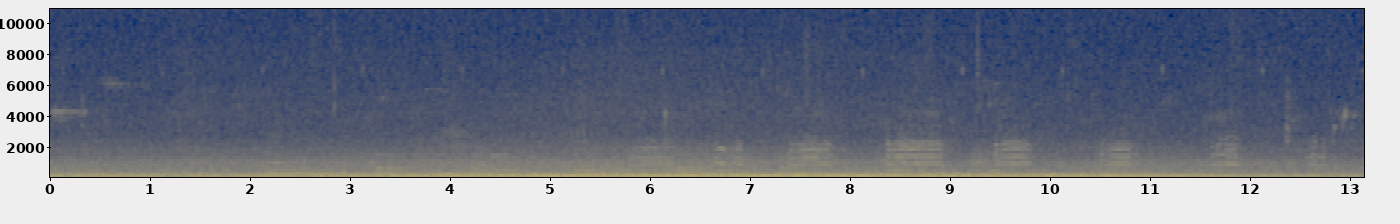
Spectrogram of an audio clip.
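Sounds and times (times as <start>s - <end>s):
wind buffeting the microphone: 0.0s - 13.1s
duck quacking while flying up a valley: 5.8s - 9.8s, 10.5s - 10.9s, 11.6s - 12.0s.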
